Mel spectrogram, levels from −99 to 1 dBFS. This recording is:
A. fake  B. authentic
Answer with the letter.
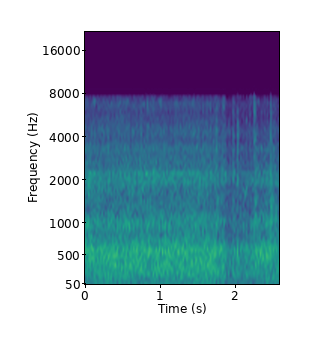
B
